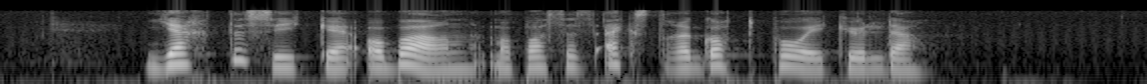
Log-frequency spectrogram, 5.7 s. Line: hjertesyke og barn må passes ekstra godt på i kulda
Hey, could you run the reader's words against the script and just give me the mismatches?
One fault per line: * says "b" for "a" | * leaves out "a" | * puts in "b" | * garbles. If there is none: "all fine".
all fine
